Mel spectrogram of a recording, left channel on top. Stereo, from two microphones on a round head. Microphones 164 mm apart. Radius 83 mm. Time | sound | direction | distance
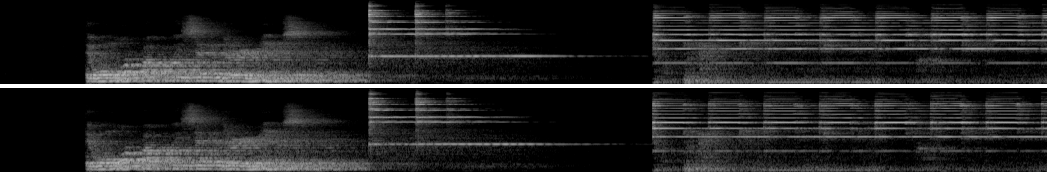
0.8 | a man speaking | 55° right (ahead or behind) | 2.0 m
3.7 | a doorbell | 25° left (ahead or behind) | 1.6 m
6.5 | an alarm clock | 80° right | 1.9 m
